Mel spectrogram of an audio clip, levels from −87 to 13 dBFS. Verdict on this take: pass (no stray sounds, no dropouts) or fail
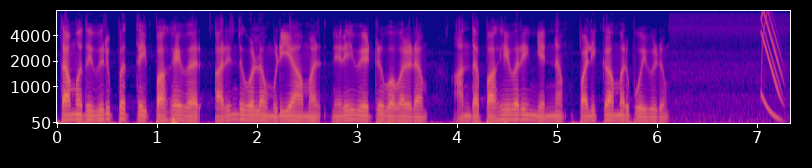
fail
